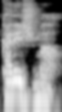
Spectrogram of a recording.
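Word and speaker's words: charisma: bar no already and plumber s-u-i-t-e sweet c-h-e-r-i-s-m-a Karishma so uh third strategy of learning a new word is pronunciation and that the pronunciation you must look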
